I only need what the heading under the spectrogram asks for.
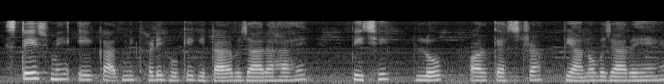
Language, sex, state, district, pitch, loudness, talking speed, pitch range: Hindi, female, Haryana, Charkhi Dadri, 190 Hz, -18 LUFS, 160 wpm, 180-210 Hz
